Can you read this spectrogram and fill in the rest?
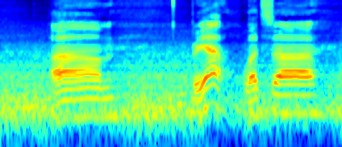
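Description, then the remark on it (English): A steady low road-and-engine rumble fills a car cabin while driving south from Boston to Providence, Rhode Island, in heavy traffic going by Gillette Stadium, with a person's voice sounding in short bursts over the constant hum. “Currently on the way down to Providence, Rhode Island, coming from Boston, so driving south. Some heavy traffic going by Gillette Stadium.”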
